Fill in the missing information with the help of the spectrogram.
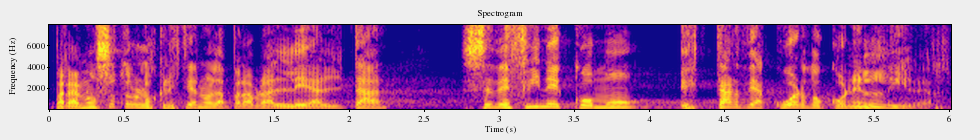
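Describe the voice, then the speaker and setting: Preaching as pastor, a man from Argentina with an Argentine Spanish accent tells humorous, emphatic stories. He speaks at a normal speed in a high, slightly bright voice with big pitch swings, captured with long hall reverb.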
